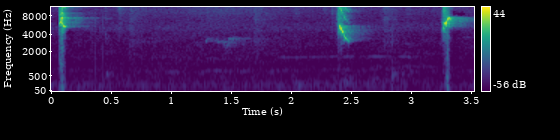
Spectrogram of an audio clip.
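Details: Sharp 'shot' song of a spotted kolibri ninja sunbird, played at dawn as a master for training songbirds; three isolated piercing high notes separated by long silences, the later two dropping steeply in pitch.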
